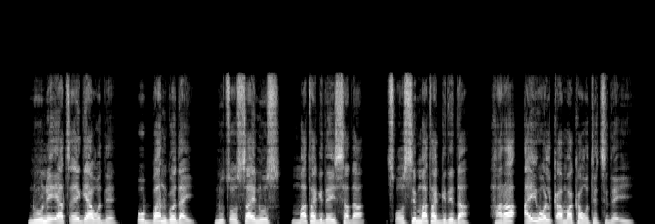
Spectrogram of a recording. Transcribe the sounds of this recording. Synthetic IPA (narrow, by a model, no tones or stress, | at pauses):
nuːnɪːjat͡sʼeːɡɪjaːwɔd̪ɛ | ʊbːɐnɡɔd̪ɐj | nʊt͡sʼo̞ːsːɐjnuːs | mɐt̪ɐɡɪd̪ɛjsːɐd̪ɐ | t͡sʼo̞ːsːɪmɐt̪ɐɡɪd̪ɪd̪ɐ | hɐɾɐːjwɔlkʼːɐmɐkɐwɔt̪ɛt͡sːɪd̪ɛʔiː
